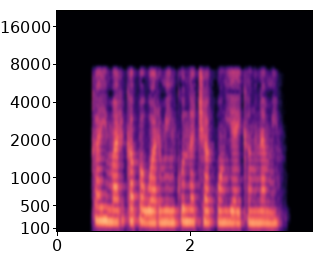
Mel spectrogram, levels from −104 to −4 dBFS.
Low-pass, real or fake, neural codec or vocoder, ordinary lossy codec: 7.2 kHz; fake; vocoder, 44.1 kHz, 128 mel bands every 512 samples, BigVGAN v2; MP3, 64 kbps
